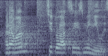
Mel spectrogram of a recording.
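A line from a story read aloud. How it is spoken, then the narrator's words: Plain. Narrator (Russian): сказала она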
